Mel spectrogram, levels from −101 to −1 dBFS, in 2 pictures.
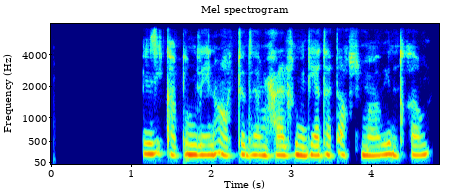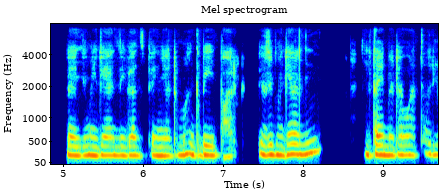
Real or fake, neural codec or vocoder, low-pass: fake; codec, 16 kHz in and 24 kHz out, 1.1 kbps, FireRedTTS-2 codec; 7.2 kHz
